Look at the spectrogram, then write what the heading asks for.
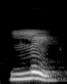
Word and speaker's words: laid: فبالنسبة لدي ما كنتبقاش في آخر الكلمة كنقولو laid.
